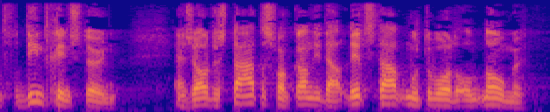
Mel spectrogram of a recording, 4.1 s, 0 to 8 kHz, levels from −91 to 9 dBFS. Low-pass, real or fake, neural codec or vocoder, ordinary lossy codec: 7.2 kHz; real; none; none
